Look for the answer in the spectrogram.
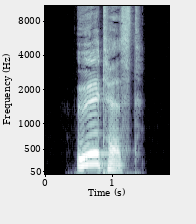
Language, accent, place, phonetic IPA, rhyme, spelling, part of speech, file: German, Germany, Berlin, [ˈøːltəst], -øːltəst, öltest, verb, De-öltest.ogg
- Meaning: inflection of ölen: 1. second-person singular preterite 2. second-person singular subjunctive II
